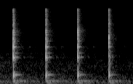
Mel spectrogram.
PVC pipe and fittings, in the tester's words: you hear the hollow sound go away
